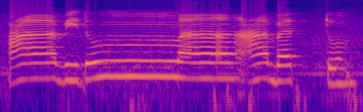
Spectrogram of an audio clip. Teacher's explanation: میم پہ غنہ ہوگا، میم پہ شد ہے. عابد ما عبدتم.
